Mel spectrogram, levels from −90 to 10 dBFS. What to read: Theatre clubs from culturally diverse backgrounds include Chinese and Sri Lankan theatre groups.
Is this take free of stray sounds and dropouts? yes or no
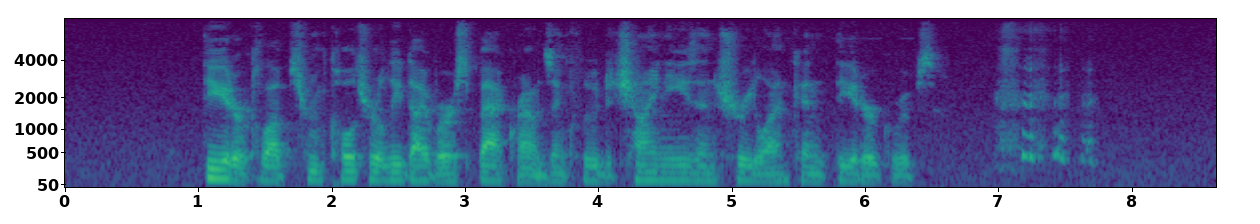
no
